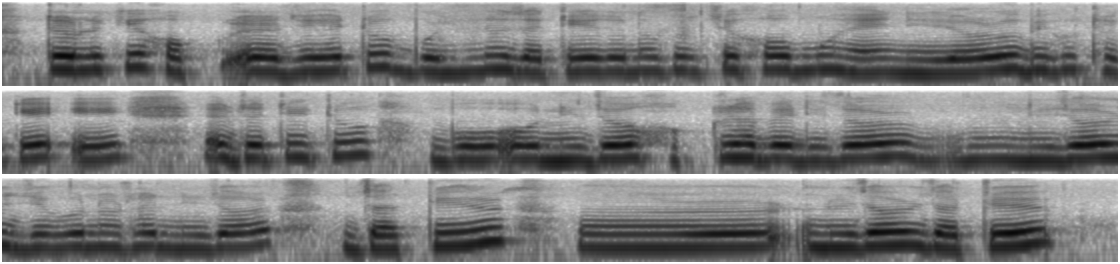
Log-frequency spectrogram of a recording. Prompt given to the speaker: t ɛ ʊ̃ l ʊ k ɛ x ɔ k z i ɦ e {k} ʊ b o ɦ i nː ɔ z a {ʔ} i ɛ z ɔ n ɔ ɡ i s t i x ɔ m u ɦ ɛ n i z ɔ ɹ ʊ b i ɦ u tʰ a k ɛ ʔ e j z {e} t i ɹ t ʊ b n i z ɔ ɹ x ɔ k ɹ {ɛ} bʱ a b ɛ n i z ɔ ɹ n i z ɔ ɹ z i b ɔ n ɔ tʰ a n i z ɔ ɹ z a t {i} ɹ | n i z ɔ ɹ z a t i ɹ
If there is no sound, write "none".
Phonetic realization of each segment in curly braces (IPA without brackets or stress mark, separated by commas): t, t, a, i, i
